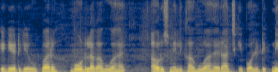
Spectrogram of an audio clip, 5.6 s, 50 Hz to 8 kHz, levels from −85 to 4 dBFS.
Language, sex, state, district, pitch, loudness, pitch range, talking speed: Hindi, female, Uttar Pradesh, Hamirpur, 200 Hz, -15 LUFS, 195-210 Hz, 170 wpm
